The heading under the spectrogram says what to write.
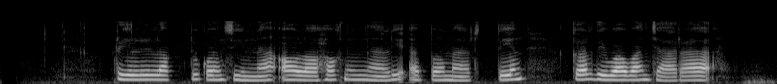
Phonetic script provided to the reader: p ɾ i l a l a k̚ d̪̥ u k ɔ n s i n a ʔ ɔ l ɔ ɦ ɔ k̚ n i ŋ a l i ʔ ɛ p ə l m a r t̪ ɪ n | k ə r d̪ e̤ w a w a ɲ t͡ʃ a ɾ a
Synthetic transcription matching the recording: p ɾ i l i l a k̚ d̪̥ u k ɔ n s i n a ʔ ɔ l ɔ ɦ ɔ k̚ n i ŋ a l i ʔ ɛ p ə l m a r t̪ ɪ n | k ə r d̪ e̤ w a w a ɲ t͡ʃ a ɾ a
